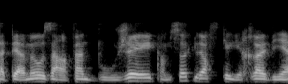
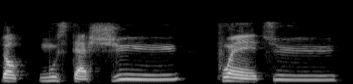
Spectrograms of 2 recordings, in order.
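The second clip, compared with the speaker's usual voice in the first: moustachu, pointu, very slow and higher, both final U drawn out; stress the rhyme; 8 semitones higher, much slower than usual. Shown as a demonstration. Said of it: "ça finit par le son U". (moustachu, pointu, très lents, le U final appuyé)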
